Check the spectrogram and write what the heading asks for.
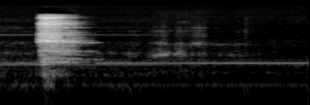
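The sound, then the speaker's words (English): During energy work, a single loud, breathy exhale rushes out for about half a second, followed by faint, softer breath noises and a steady low hum. “And whenever um, I do this work, there's a lot of breathing.”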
